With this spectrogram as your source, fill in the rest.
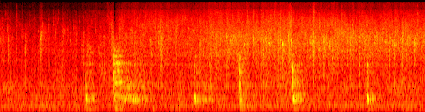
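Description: Onions sautéing in a pan for a creamy bacon pasta give a steady close sizzle, with stirring scrapes recurring about once a second and no voices.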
